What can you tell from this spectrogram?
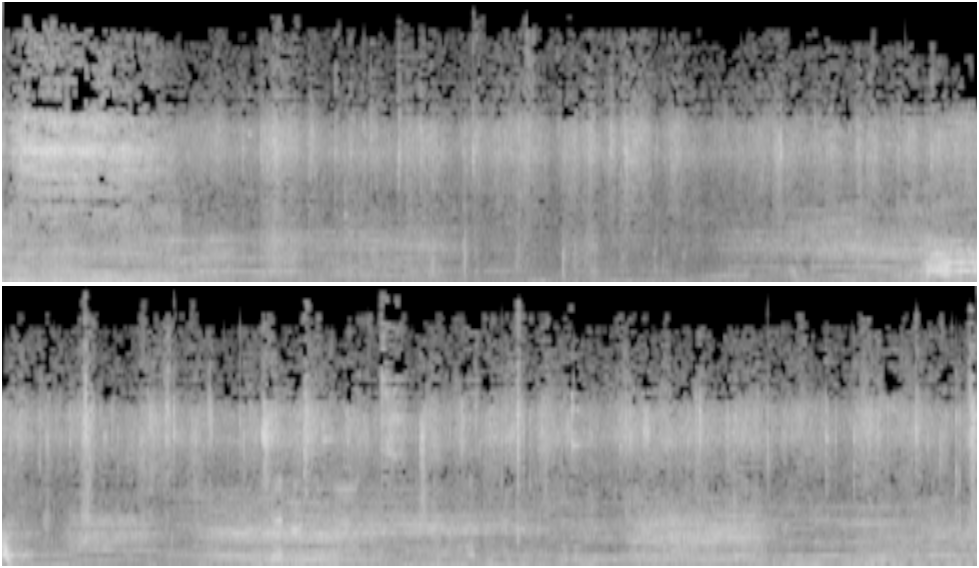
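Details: Cattle at Pasar Pon market in Ambarawa, Indonesia, with scattered, partly masked moos under heavy crowd noise, music and a loud clatter midway.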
